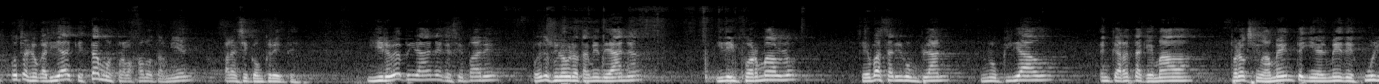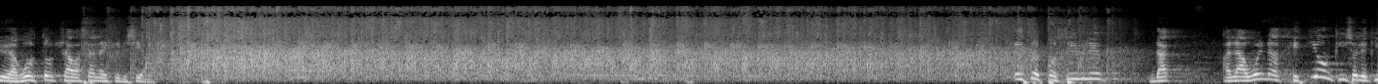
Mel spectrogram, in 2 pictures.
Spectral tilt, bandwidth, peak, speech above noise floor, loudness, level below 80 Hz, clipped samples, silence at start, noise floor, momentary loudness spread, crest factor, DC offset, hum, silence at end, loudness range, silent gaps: -6 dB/octave; 16.5 kHz; 0 dBFS; 27 dB; -15 LUFS; -42 dBFS; under 0.1%; 0 s; -40 dBFS; 10 LU; 14 dB; under 0.1%; none; 0 s; 5 LU; none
